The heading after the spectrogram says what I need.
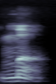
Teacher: म में हमारे दोनों होंठ स्पर्श होते हैं, म। ठीक है।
